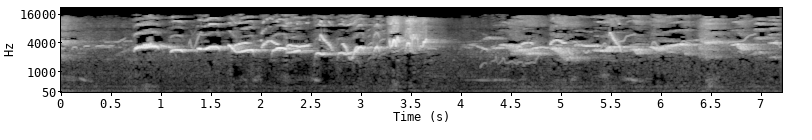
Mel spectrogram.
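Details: Home-kept oriental magpie-robin singing in reply to another bird: faint start, then two long outbursts of fast whistles, sharp sweeps and harsh notes split by a brief gap.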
